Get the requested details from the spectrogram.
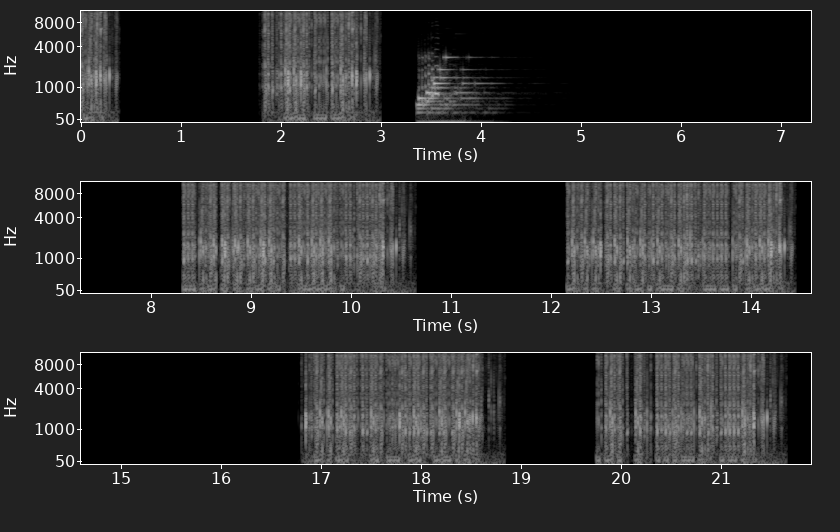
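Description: A blade slices through piles of small blocks in bursts of crackling crunches.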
